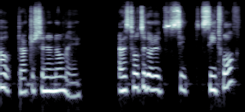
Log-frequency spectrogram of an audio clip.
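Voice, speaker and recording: A woman's voice: a little high, moderate pace, a little mellow, close to an everyday voice. A woman voicing a young university student, casual, hesitant and slightly defensive, in a visual novel. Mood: polite.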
